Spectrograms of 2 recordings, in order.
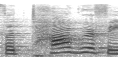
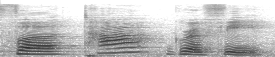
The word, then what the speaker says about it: photography: noun but the sh the stress has shifted to which syllable the second diplomat diplomacy photograph photography and the vowels change as well photograph photography this the unstressed syllables in both cases become schwas but they're different syllables monotone now in the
